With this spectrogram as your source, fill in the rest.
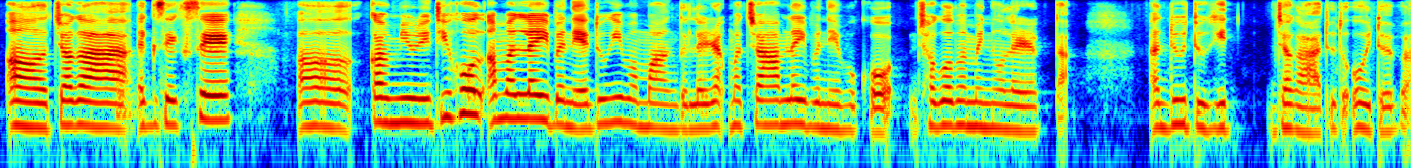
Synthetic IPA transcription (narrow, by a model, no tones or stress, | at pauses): d͡ʒɐɡaekzek̚se | kɐmjunitiɦolɐmɐlɐjbɐneɐduɡimɐmaŋdɐlɐjɾɐk̚mɐt͡ʃamlɐjbɐnebɐkʰosʰɐɡolbɐmɐjnolɐjɾɐk̚tɐ̰ | ɐduduɡi | d͡ʒɐɡaɐdudɐʔojtʰojbɐ̰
